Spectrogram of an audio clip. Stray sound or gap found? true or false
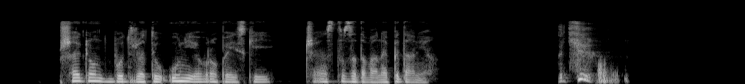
true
